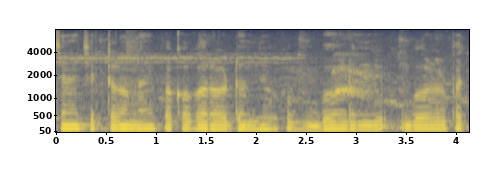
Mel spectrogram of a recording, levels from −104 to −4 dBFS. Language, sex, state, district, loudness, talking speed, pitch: Telugu, male, Andhra Pradesh, Sri Satya Sai, -16 LUFS, 160 wpm, 110 Hz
